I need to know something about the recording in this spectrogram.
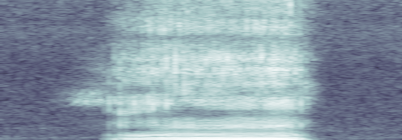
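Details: A Rottweiler fast asleep gives one deep, rumbling snore lasting about a second.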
